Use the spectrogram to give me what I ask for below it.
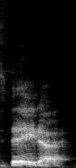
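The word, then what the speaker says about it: ζῆτα: I've hung around where they put like a D or a delta sound in there kinda like they do in Europe so they would say it's data instead of Zeta but you could say either way I don't care and then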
